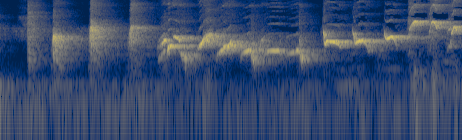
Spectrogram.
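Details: Murai batu (white-rumped shama) song intended to trigger lazy birds to sing: several loud harsh notes, then quick cascading whistled slurs stepping downward and back up to higher phrases.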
